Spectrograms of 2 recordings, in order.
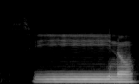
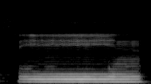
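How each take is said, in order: First: The word ends with an added short vowel. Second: The word ends cleanly and smoothly, no added vowel. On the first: The speaker calls it wrong. "बाज़ लोग इसको पढ़ते हैं सीनो" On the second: The speaker calls it right. "आखिर में न नहीं करना बल्कि सीन, बिल्कुल स्मूथ"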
